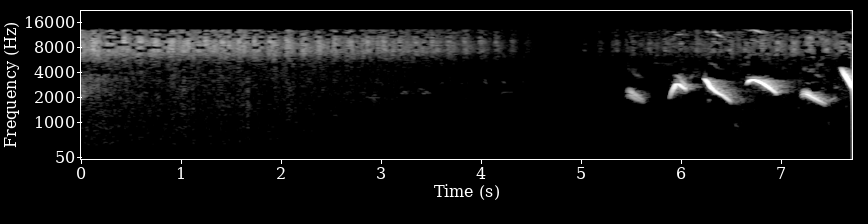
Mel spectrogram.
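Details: Green-winged saltator in the wild: a high insect-like buzzing fades out over the first four seconds, a short silence follows, then a bright series of loud, falling whistled notes in quick succession.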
